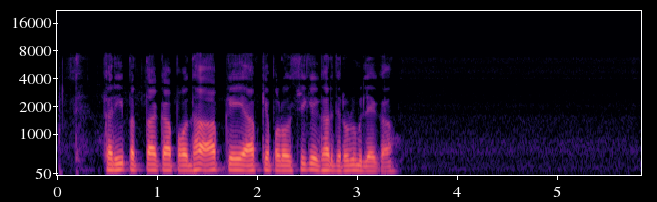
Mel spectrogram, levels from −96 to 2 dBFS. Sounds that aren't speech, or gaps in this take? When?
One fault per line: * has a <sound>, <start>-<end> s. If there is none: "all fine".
all fine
